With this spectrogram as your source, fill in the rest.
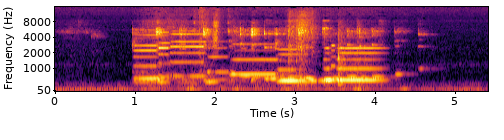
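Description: A toy plays a bright electronic tune.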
